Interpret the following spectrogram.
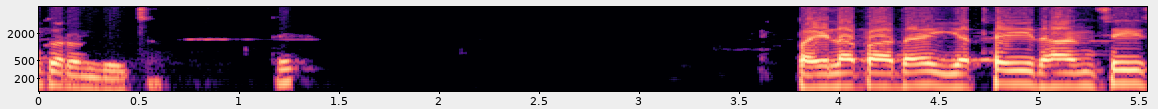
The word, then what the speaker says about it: यथैधांसि: घ्यायचं पहिला पाद आहे यथे धानसी समित् यथैधानसी ऐकार उच्चारण करा यथ धानसी समिद्धो अग्निर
